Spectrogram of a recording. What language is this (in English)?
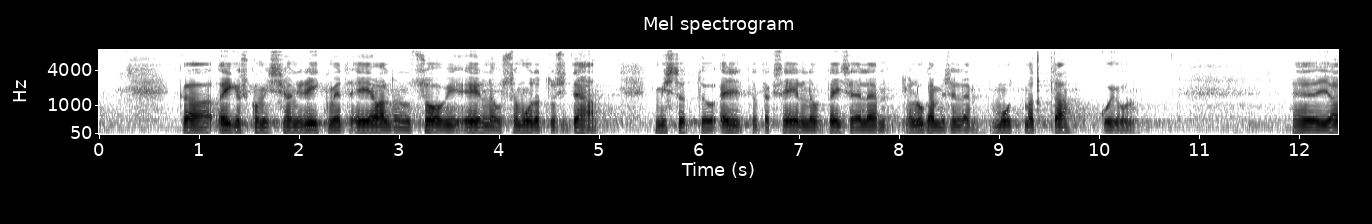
Estonian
